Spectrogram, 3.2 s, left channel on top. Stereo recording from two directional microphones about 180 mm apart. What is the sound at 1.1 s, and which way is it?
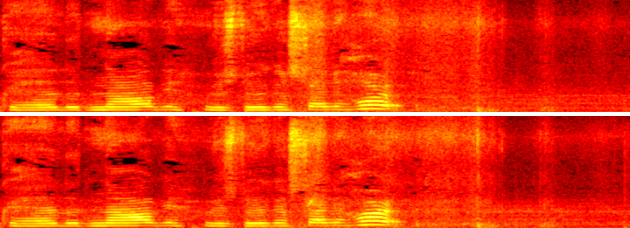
Speech, 15° left (ahead or behind).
